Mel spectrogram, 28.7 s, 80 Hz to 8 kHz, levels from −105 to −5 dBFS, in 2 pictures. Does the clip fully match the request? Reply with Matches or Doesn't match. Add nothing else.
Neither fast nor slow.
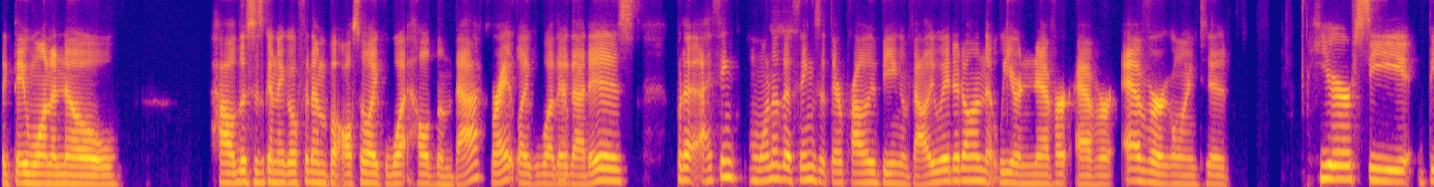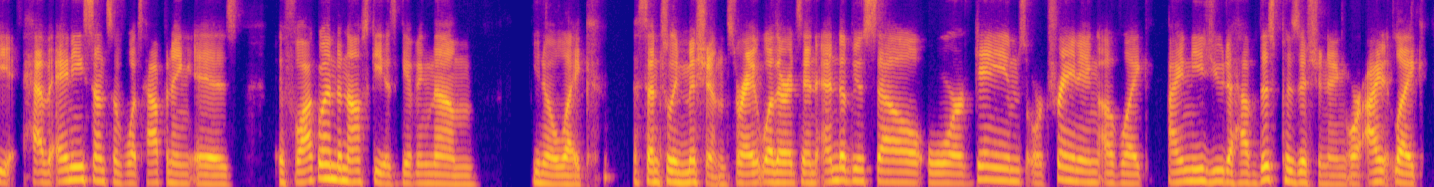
Matches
